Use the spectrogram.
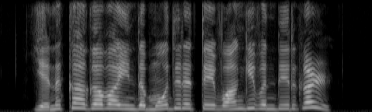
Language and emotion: Tamil, surprised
